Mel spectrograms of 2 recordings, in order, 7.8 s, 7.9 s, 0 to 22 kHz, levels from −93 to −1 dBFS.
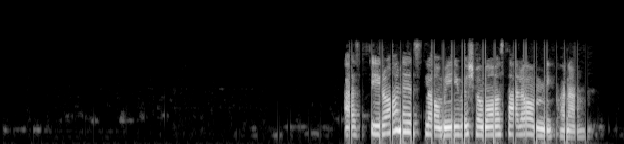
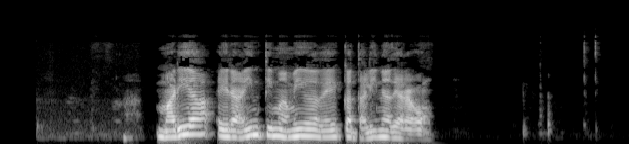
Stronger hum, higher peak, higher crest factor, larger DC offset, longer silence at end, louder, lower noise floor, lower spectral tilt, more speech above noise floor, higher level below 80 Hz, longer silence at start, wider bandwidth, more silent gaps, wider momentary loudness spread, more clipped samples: neither; about the same, -2 dBFS vs -2 dBFS; about the same, 18 dB vs 18 dB; neither; second, 0.5 s vs 2.5 s; about the same, -16 LUFS vs -17 LUFS; second, -82 dBFS vs under -90 dBFS; second, -5.5 dB/octave vs -7.5 dB/octave; second, 67 dB vs over 74 dB; first, -50 dBFS vs -62 dBFS; first, 4.3 s vs 1.55 s; about the same, 7.8 kHz vs 7.8 kHz; neither; about the same, 8 LU vs 8 LU; neither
